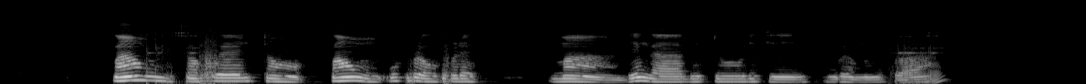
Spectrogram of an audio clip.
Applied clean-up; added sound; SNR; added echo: neural separator model SepFormer DNS4.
